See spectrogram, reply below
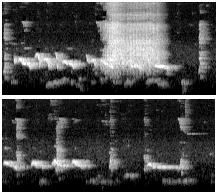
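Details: Tame Sumatran laughingthrush, described as singing very actively, giving clear whistled notes that step down in short phrases, broken by a loud harsh rushing burst. Then come repeated level whistles with low soft chatter beneath.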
